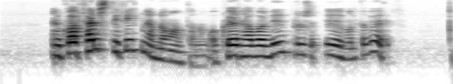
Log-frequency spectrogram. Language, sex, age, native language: Icelandic, female, 50-59, Icelandic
